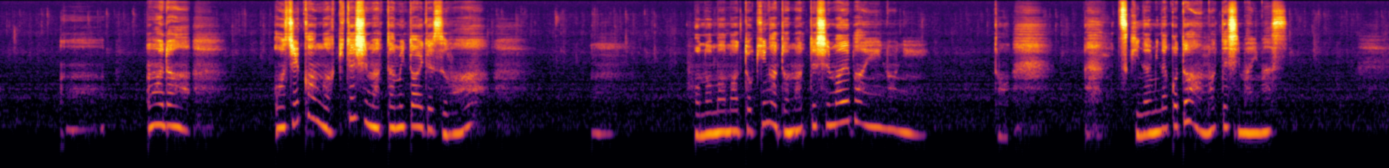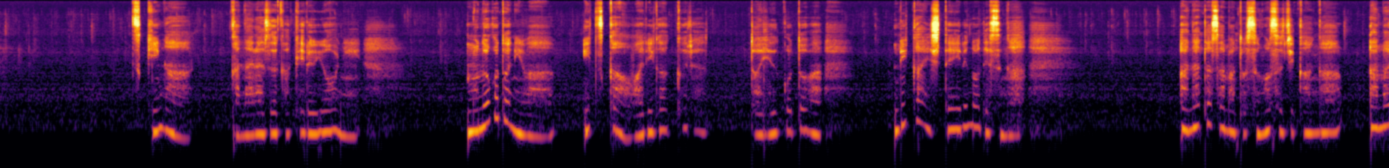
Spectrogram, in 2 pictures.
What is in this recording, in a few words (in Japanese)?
終章（バイノーラル 効果音あり）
